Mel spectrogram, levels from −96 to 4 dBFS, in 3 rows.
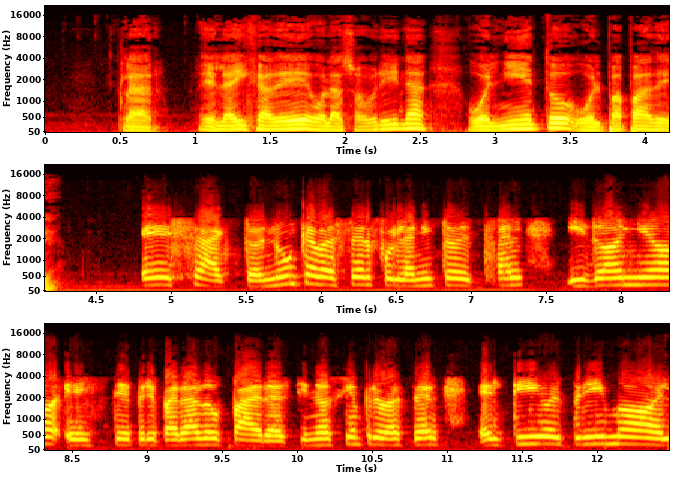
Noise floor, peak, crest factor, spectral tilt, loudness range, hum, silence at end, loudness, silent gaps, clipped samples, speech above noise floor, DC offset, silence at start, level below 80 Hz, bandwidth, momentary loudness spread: -55 dBFS; -2 dBFS; 16 dB; -6 dB/octave; 2 LU; none; 0 s; -17 LUFS; none; under 0.1%; 38 dB; under 0.1%; 0.5 s; -42 dBFS; 16 kHz; 6 LU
